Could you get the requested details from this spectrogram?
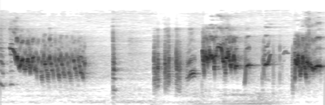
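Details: Pet male budgerigar singing toward a silver plaque used like a mirror: a rapid buzzy trill, a pause with one click, then chattering warble with short high whistles and squeaky chirps.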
